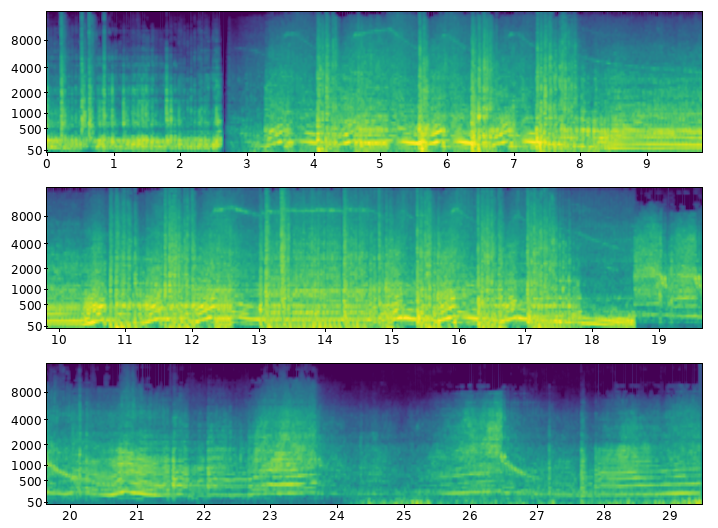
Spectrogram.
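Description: Lancia Delta Integrale rally cars' turbocharged engines. One idles steadily for the first few seconds, then an engine is revved hard over and over, its pitch shooting up and falling back sharply. From about two-thirds in, a race car accelerates on track, its pitch climbing again and again as it pulls through the gears.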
